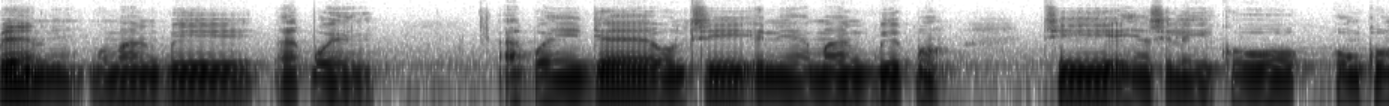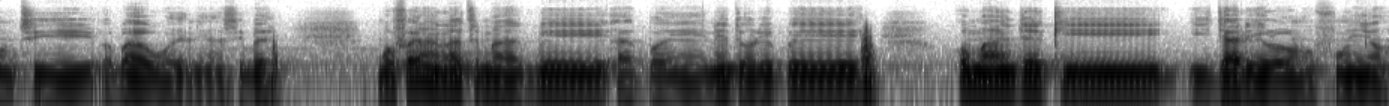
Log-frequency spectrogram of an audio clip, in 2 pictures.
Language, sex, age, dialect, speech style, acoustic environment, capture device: Yoruba, male, 25-34, Nigeria - Ibadan, focused, nature, mobile / Linux / Chrome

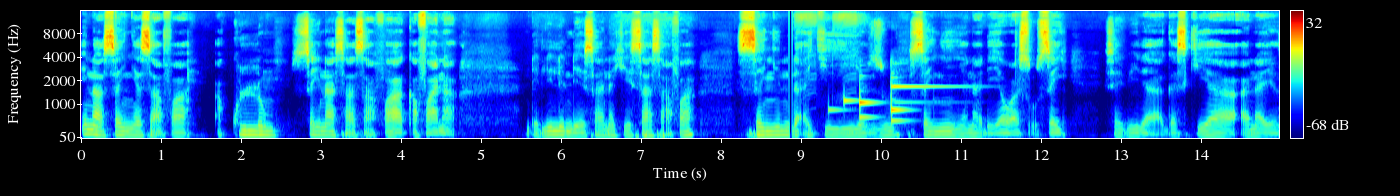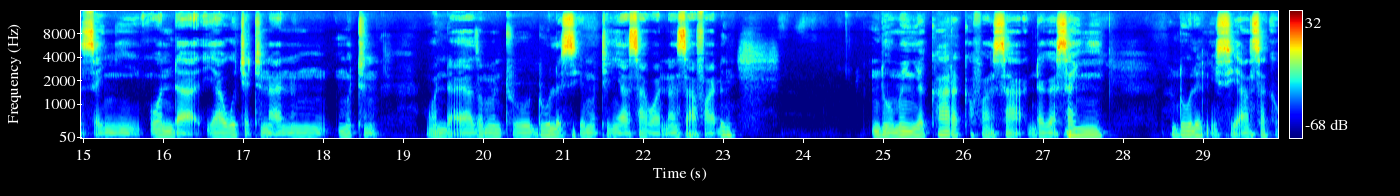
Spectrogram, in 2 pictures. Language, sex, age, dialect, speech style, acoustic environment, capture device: Hausa, male, 25-34, Nigeria - Kano, happy; anxious; tired; relaxed; nervous; excited; focused; stressed, people talking; music; nature; silence; traffic; construction; appliances, mobile / Linux / Chrome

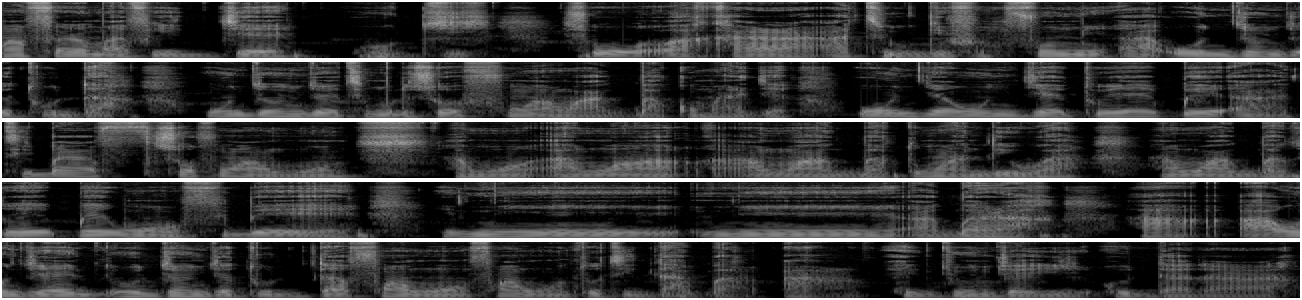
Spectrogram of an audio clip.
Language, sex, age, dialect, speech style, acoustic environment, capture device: Yoruba, male, 35-44, Nigeria - Lagos Yoruba, focused, appliances, mobile / Linux / Chrome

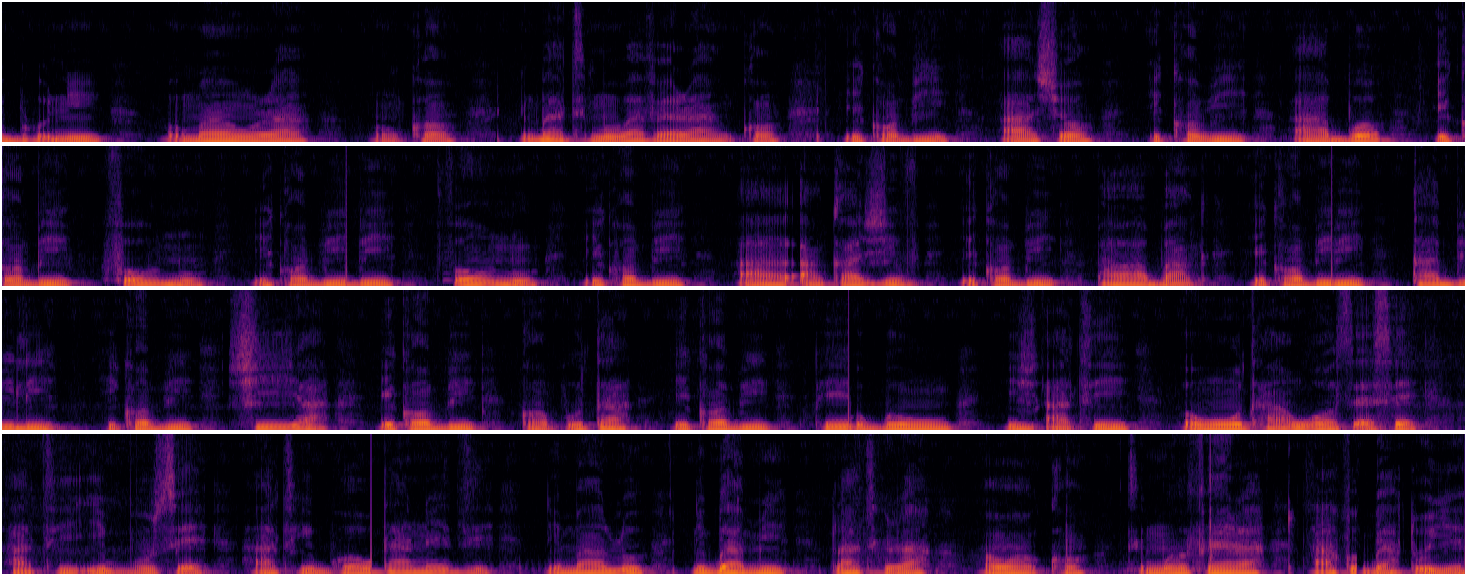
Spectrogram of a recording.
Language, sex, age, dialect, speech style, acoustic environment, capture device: Yoruba, female, 18-24, Nigeria - Lagos Yoruba, relaxed; happy, silence; nature, mobile / macOS / Safari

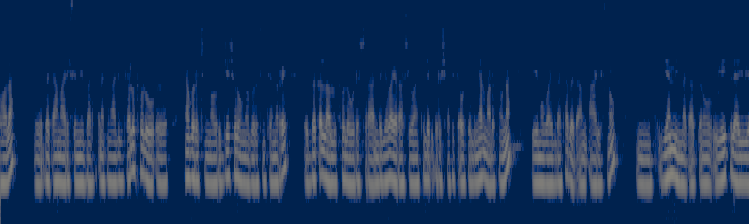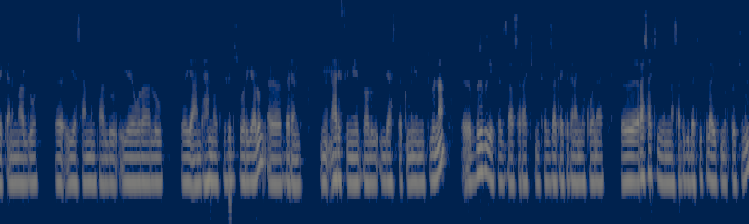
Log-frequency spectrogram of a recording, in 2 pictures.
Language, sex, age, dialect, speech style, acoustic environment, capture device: Amharic, male, 25-34, Ethiopia - Addis Ababa, relaxed; excited, silence; nature, mobile / Linux / Chrome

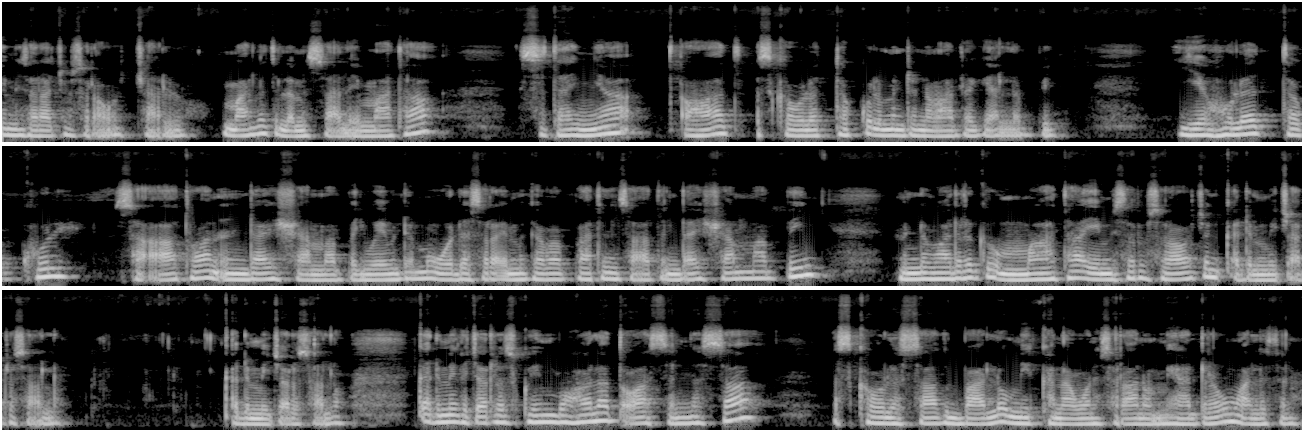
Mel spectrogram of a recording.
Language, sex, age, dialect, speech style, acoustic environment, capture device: Amharic, male, 25-34, Ethiopia - Addis Ababa, excited, silence, mobile / Linux / Chrome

